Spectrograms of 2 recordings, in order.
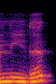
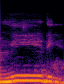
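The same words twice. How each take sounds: First: "needed" ending in a full "-et", read as written; Spanish-style wrong ending. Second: "needed" with "-id" as the last syllable; careful model "needed", ending like "id". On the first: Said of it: "yo no diría needed". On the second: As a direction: say "needed" as "ni-did", short I at the end. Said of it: "ese I D al final". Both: Shown as a demonstration.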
